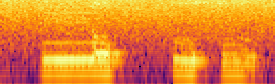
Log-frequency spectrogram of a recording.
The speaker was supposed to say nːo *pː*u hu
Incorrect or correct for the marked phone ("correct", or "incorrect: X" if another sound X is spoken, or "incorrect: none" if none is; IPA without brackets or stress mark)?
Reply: correct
